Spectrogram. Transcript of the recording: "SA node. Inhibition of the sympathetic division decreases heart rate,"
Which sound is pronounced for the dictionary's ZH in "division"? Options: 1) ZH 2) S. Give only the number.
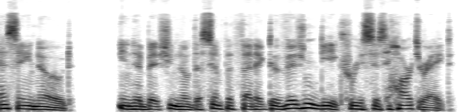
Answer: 1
